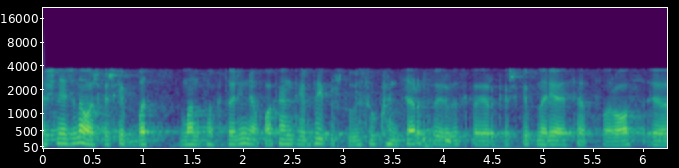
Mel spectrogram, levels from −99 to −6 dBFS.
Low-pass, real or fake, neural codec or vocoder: 3.6 kHz; real; none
